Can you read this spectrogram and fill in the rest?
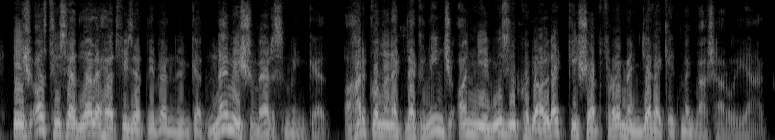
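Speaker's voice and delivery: scornful fighter rejecting a bribe; proud Fremen warrior. A narrator's reading. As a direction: Fremen warrior scoffing at being bought.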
